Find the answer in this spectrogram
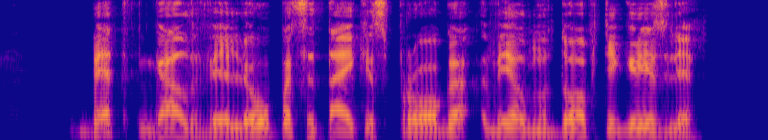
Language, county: Lithuanian, Šiauliai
